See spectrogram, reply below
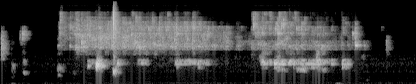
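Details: A pet African grey parrot, offered water, imitates pouring water with a sustained hissy, splashing rush and gurgling low notes, in two bursts of about two seconds each.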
